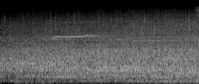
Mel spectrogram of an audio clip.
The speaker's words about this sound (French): Alors, je vous explique effectivement, ça a commencé par des sifflets. Et en fait, c'est l'ensemble du parc qui, là, on a marre d'avoir des sifflets sur Messi et qui réagit en, applaudissant l'Argentin.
